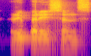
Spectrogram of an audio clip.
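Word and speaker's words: reparations: जैसे प्रिपरेशन होता है उसी तरह इसको प्रोनाउंस करेंगे रिपेरेशंस।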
